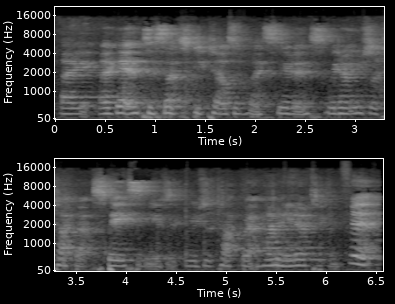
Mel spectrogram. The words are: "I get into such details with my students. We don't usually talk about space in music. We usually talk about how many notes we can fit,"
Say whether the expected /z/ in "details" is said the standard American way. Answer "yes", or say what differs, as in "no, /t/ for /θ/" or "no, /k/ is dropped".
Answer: yes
